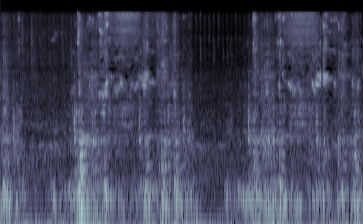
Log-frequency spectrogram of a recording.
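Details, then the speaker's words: Generator cranking: uneven surges with loud air rushing about every two seconds but no start; the engine is not seized; fuel pump works but suspected to be getting no power; solenoid to be checked next. "okay it's trying to start okay well okay so the generator generator is not seized"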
